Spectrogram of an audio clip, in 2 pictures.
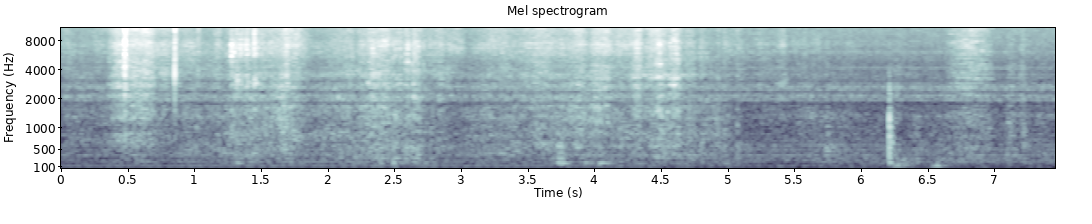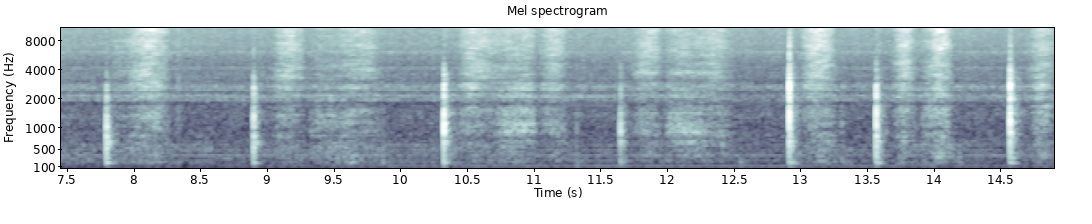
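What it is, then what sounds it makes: Chalk writing on a blackboard. A wood-framed blackboard is tilted at first and then held still by a gloved hand, rustling and scraping with a soft, bright hiss. The other gloved hand then begins writing "Than…" with chalk across the flat board, giving dry scratchy strokes punctuated by a series of sharp, short ticks as the chalk strikes and lifts from the surface.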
